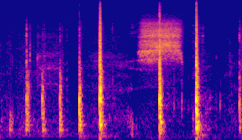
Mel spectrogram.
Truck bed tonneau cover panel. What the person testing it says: sounds solid some people say it was just plastic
